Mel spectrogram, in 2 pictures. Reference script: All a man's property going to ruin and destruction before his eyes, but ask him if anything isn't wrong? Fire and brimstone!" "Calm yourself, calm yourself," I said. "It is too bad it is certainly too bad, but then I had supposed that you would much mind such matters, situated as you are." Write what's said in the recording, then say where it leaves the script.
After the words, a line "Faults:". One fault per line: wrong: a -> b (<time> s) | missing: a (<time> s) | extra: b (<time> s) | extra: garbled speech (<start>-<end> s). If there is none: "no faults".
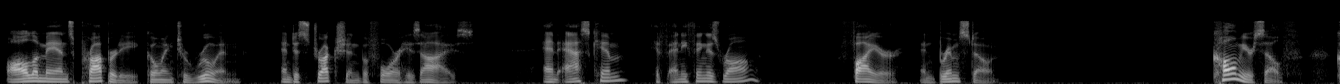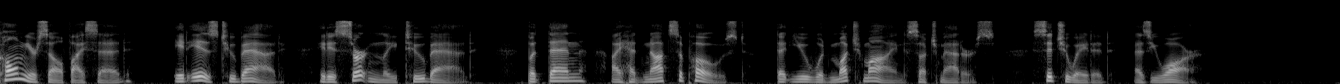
All a man's property going to ruin and destruction before his eyes, and ask him if anything is wrong? Fire and brimstone!" "Calm yourself, calm yourself," I said. "It is too bad it is certainly too bad, but then I had not supposed that you would much mind such matters, situated as you are."
Faults:
wrong: but -> and (5.4 s)
wrong: isn't -> is (7.1 s)
extra: not (19.8 s)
